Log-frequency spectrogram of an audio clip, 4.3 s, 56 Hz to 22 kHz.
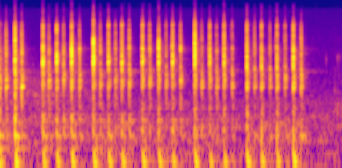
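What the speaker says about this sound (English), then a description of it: "So the Cherry keyboard, so QWERTY keys first." Typing on a Cherry MX 3.0S wireless mechanical RGB gaming keyboard: close, crisp key clicks in quick irregular bursts with brief pauses, heard alone without talk.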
